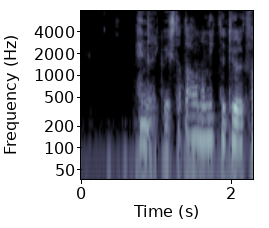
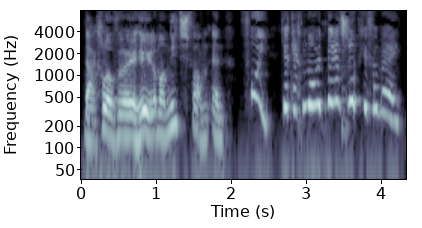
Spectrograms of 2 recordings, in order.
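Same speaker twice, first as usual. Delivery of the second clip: loud, indignant cry, higher on the second half; scolding shout; 8 semitones higher, 13 dB louder than usual. Acted. The neighbours scold Hendrik loudly, indignant. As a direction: shout down a naughty boy. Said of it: "riepen die meneer en mevrouw Van Dalen".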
